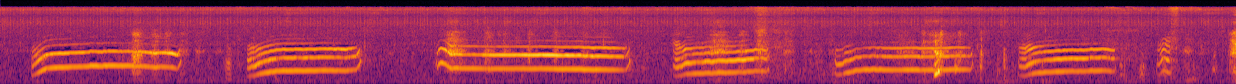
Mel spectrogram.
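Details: Puppy howling in six short wails, each rising sharply then holding level, spaced about two seconds apart over a steady faint hiss.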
